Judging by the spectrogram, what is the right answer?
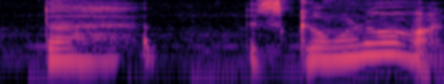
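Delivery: freaked out. Narrating a role-playing game scene, voicing a character's line, freaked out. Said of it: "he visibly gets a little freaked out".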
